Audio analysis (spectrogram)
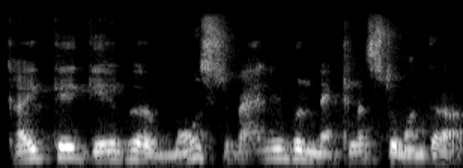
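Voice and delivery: ordinary delivery, nothing marked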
